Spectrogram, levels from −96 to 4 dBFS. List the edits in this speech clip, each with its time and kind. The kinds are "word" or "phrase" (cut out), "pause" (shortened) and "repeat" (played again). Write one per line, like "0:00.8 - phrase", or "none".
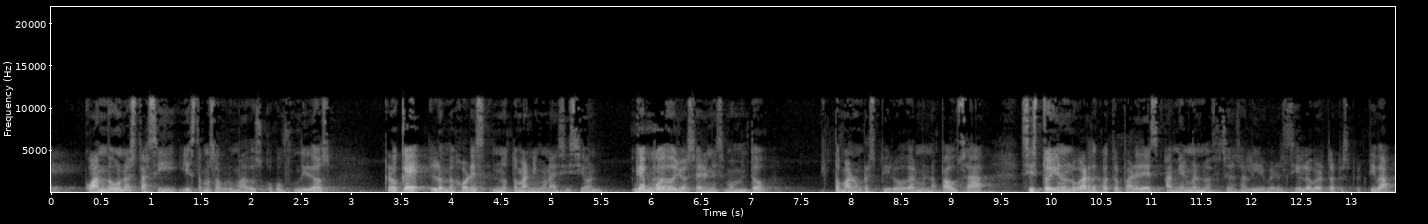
none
